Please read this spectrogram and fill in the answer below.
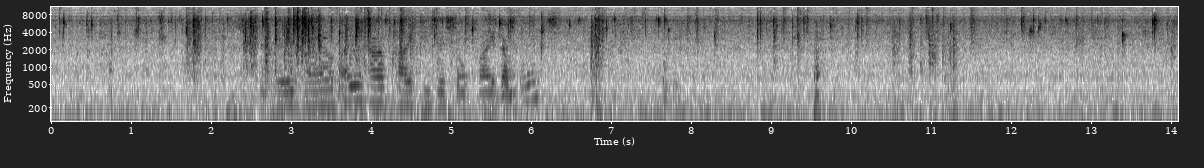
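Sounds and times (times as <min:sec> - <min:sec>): dumplings sizzling in oil: 0:00.0 - 0:14.0
low steady hum: 0:00.0 - 0:14.0.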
